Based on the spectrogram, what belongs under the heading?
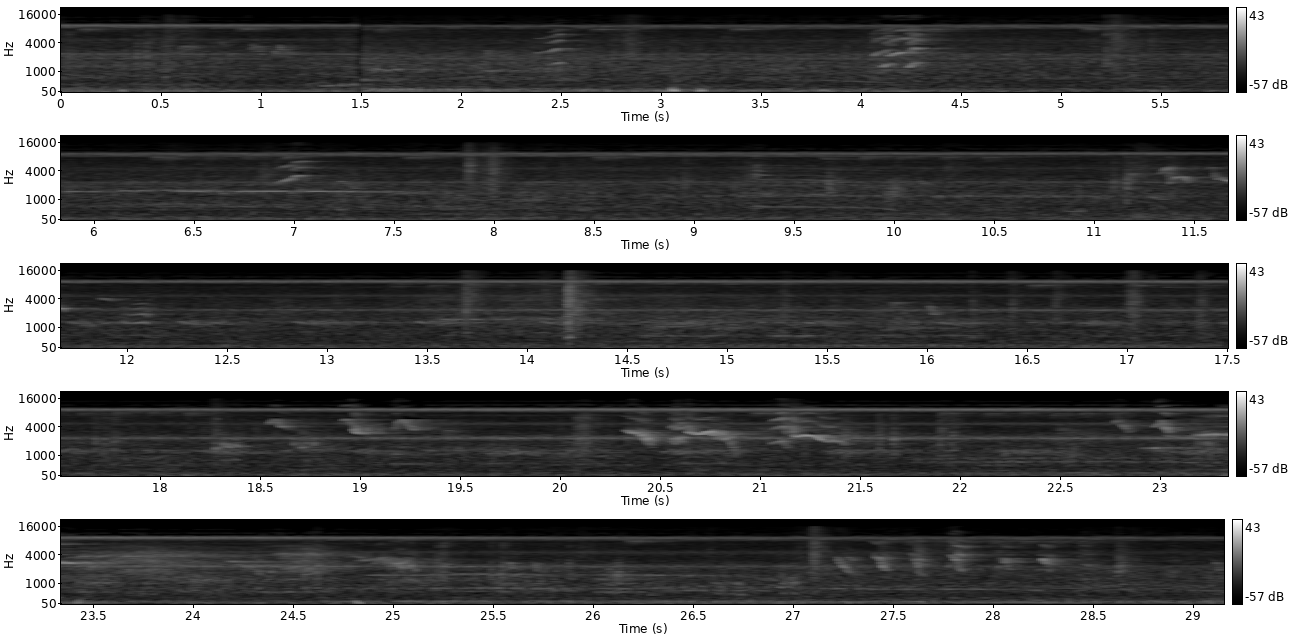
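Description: Birds chirping and calling now and then, with clusters of quick chirps in the last third. Under them runs a steady high-pitched whine.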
